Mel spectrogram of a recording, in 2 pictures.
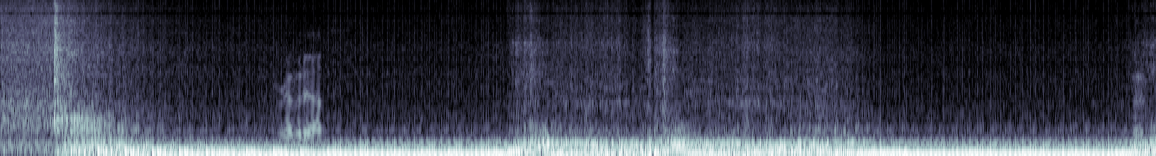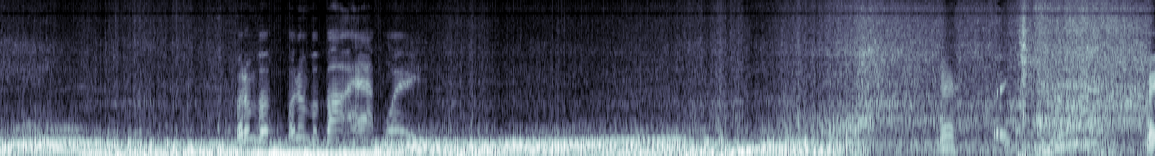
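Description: A Dodge Challenger with exhaust cutouts open revving repeatedly, deep rumbling pulls rising and falling over a loud idle, close up, with people talking between revs.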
